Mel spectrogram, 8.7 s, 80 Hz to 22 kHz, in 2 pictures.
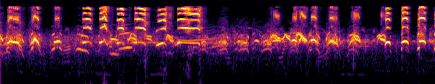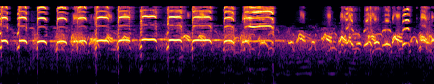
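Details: Osprey at its nest at Dunrovin Ranch on 11 July 2018, with a live fish. Rapid, high whistled chirps run almost without pause, with sharp scraping and rustling clicks throughout and a brief quieter gap near the middle.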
